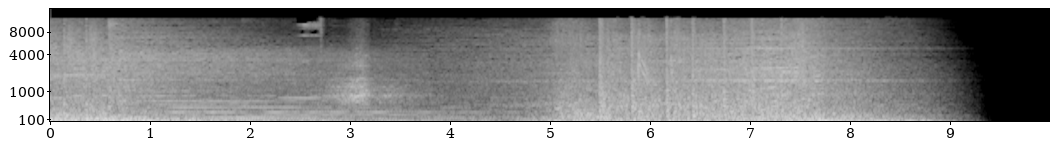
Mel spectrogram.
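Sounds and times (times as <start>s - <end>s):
trailer music deep rumble: 0.0s - 9.0s
sharp impact hits: 2.4s - 5.8s.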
